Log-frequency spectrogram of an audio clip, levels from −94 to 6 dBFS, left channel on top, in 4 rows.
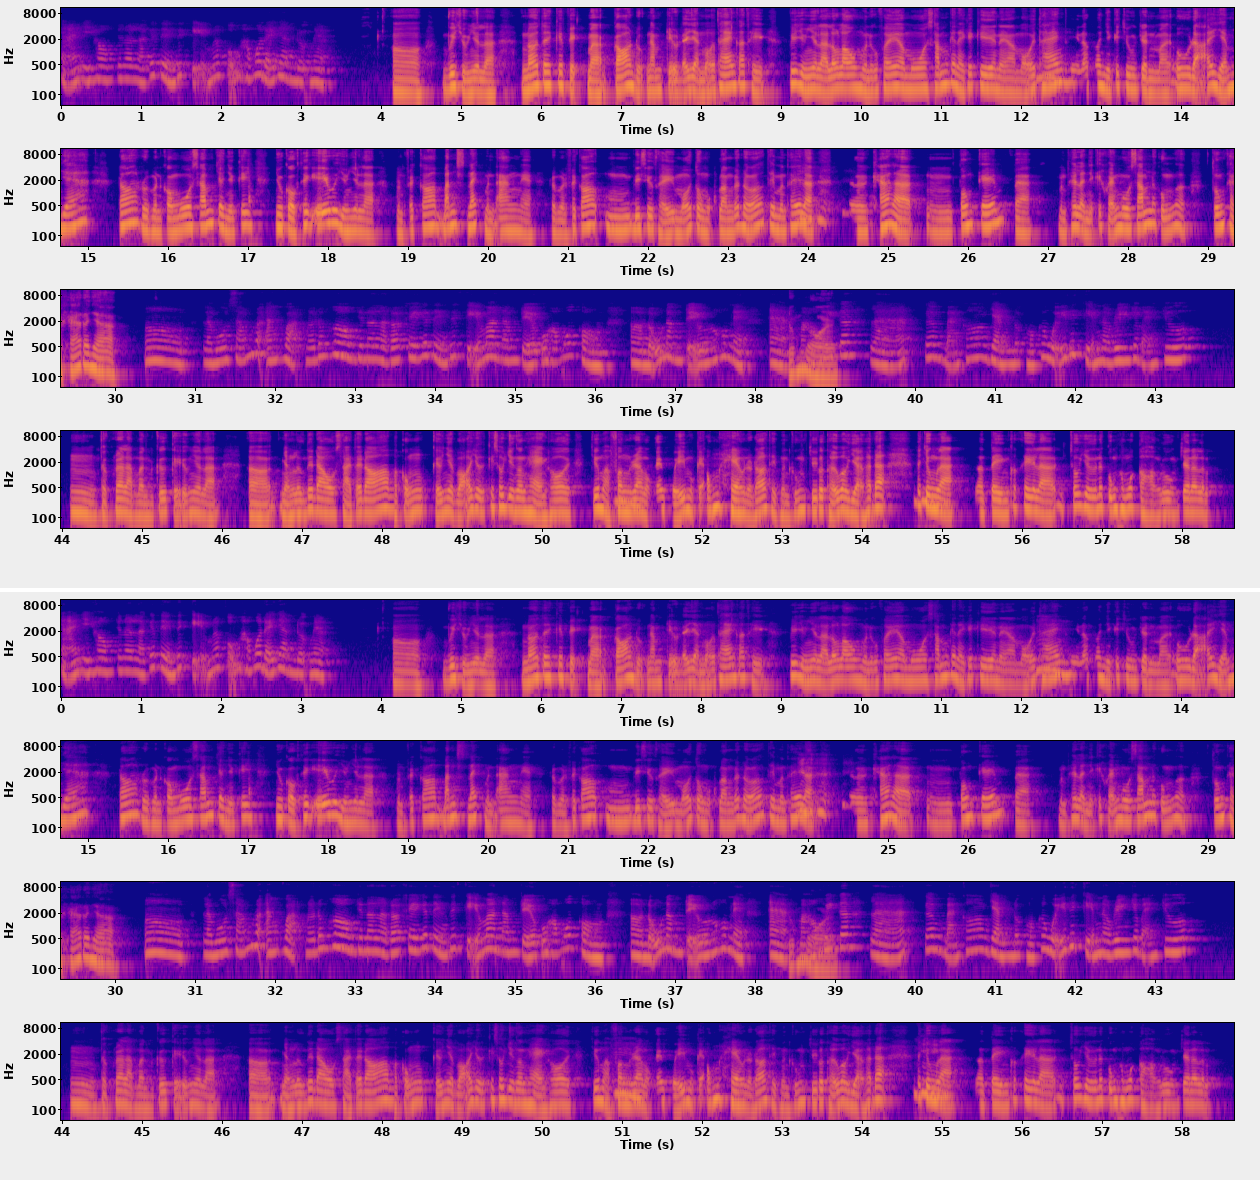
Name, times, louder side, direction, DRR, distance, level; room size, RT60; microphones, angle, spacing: voice 1, 0.0-3.3 12.2-12.7 23.8-24.2 30.4-43.4 50.9-51.3 54.6-55.1, right 1 dB, 45° right, 1.0 m, -40 dB
voice 2, 4.1-15.0 15.4-18.6 18.9-24.1 24.5-26.8 27.1-30.0 38.4-39.0 44.1-55.1 55.4-58.3, left 5 dB, 75° left, 0.4 m, -31 dB
16.0 x 6.4 x 6.6 m
head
